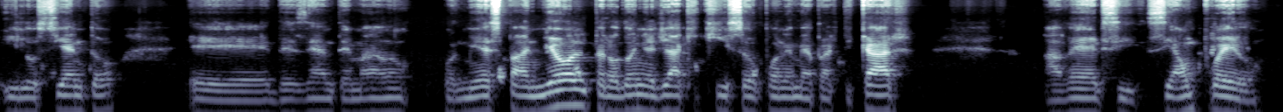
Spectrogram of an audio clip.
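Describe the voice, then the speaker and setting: Soft-spoken man lecturing over video. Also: fairly low pitch. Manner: halting and earnest, frequent restarts. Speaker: guest lecturer. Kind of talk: formal conference lecture.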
